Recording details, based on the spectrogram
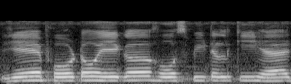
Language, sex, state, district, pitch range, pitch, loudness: Hindi, male, Uttar Pradesh, Shamli, 170-185 Hz, 175 Hz, -13 LUFS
